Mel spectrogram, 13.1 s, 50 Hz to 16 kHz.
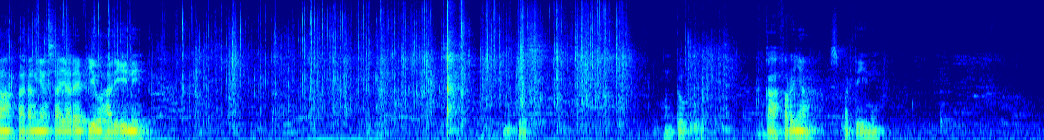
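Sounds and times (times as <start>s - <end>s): plastic bag crinkling: 0.0s - 9.2s.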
